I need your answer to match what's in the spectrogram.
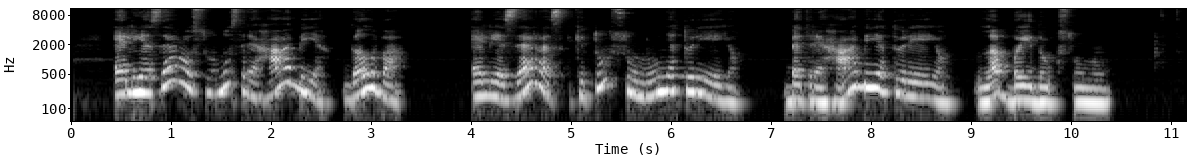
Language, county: Lithuanian, Marijampolė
